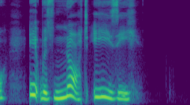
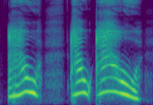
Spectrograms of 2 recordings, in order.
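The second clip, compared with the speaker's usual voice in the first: higher, louder yelps; exclaimed ows; 8 semitones higher, 5 dB louder, slower than usual. A narrator's reading. Both bitten again, loud yelps. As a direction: yelp them out. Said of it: "exclaimed together again".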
